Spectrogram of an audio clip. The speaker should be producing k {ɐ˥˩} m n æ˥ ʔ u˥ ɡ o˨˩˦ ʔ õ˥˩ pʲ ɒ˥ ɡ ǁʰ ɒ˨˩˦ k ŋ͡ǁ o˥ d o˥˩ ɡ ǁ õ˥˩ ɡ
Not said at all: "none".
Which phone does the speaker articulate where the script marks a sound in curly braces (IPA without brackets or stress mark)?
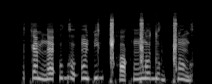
æ˥˩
